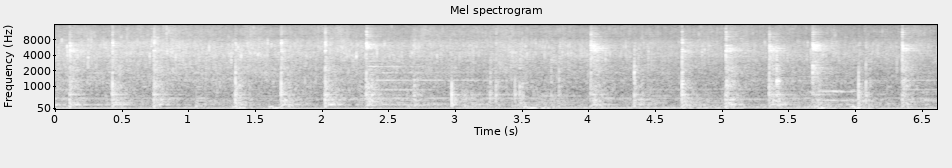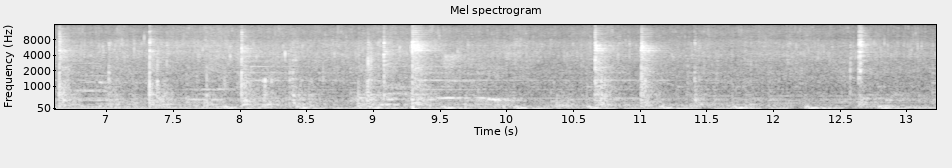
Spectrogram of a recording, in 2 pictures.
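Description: Onion and tomato frying in oil for a chicken gravy tempering, a loud steady sizzle with a regular series of spatula scrapes and taps against the pan throughout, close and without talk.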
